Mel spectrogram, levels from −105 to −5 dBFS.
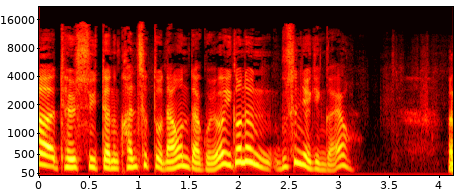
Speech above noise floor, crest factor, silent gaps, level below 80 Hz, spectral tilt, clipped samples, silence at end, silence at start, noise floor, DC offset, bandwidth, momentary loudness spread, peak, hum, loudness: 37 dB; 18 dB; none; -80 dBFS; -5 dB/octave; under 0.1%; 0 s; 0 s; -66 dBFS; under 0.1%; 14.5 kHz; 8 LU; -12 dBFS; none; -30 LUFS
